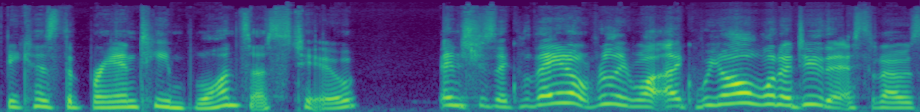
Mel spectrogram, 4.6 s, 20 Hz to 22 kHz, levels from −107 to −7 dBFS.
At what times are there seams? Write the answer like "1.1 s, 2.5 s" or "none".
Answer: none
